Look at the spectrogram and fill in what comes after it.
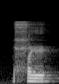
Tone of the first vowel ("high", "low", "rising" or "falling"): high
